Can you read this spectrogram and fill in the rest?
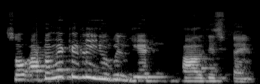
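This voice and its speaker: An online instructor answers questions in a live technical lecture. The delivery is halting and repetitive, with frequent small verbal tags punctuating each step. The pitch sits in a middle range. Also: very animated.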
